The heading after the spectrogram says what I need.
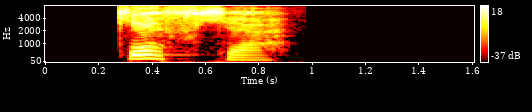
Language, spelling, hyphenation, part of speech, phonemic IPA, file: Greek, κέφια, κέ‧φια, noun, /ˈcefça/, EL-κέφια.ogg
- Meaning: nominative/accusative/vocative plural of κέφι (kéfi)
